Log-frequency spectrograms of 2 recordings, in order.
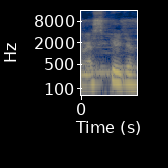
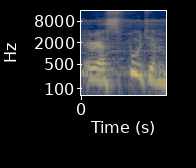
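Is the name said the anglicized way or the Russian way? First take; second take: anglicized; Russian. First: The name is pronounced an anglicized way. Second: The name is pronounced the Russian way. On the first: The speaker calls it wrong. "rather than" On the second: The speaker calls it right. "that is the correct pronunciation, because that was the name of the Russian mystic"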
